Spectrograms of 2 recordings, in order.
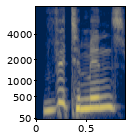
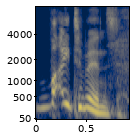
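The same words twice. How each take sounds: First: It is said with a British pronunciation. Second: It is said with an American pronunciation. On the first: This is how the locals say it. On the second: This is how the American visitor said it.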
